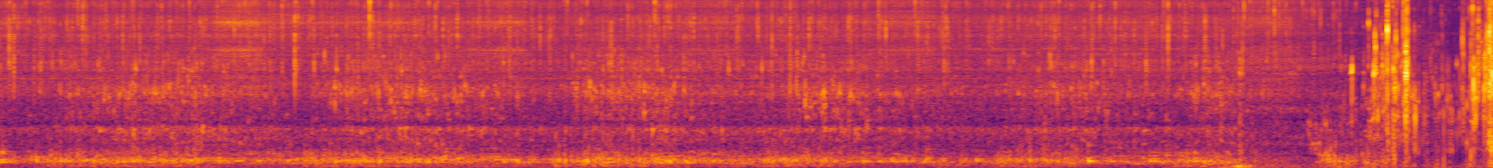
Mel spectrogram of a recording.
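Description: Muffled underwater rumbling and bubbling heard through a GoPro's waterproof housing. Near the end there are two short splashing bursts as the camera breaks the water's surface.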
